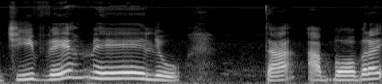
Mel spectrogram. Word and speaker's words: abóbora: é acentuada por quê nós temos abóbora ó acentuada na terceira sílaba antepenúltima vermelho é paroxítona é obrigado a ter assento lâmpada proparoxítona abóbora proparoxítona abóbora proparoxítona lâmpada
